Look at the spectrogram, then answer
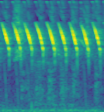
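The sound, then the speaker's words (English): A canary chirps in a quick, even run of about eight bright, high notes, each one a short downward-sweeping tweet. It sounds fairly soft, with no voices. “I'd much rather have tuna than a yucky canary.”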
